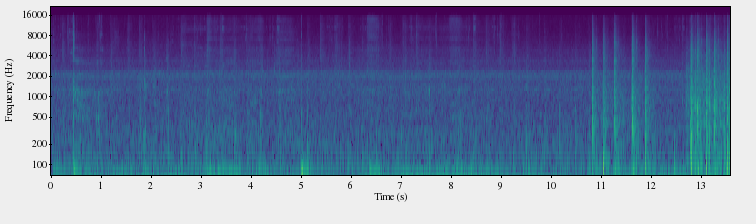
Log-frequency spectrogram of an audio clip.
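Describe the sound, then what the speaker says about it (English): Distant gunfire in the battle-royale video game PUBG rattles on faintly under a steady ambient hiss, with a closer burst of rapid shots near the end. "that's someone else shooting at someone else."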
